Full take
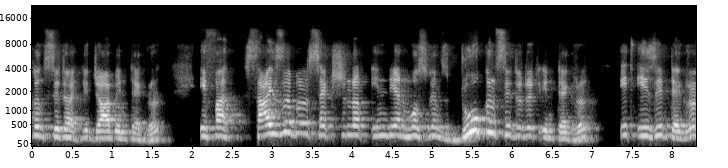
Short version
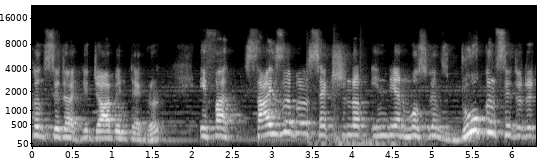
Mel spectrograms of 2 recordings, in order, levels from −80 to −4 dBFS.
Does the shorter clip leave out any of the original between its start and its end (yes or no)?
no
